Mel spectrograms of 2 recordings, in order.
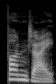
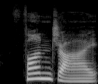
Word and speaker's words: fungi: In this biome, there are trillions of microscopic organisms, including bacteria, viruses, fungi, and even parasites. By the way, in case you're curious, fungi and fungi are both correct pronunciations for the plant group that includes mushroom, yeast, and mold.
